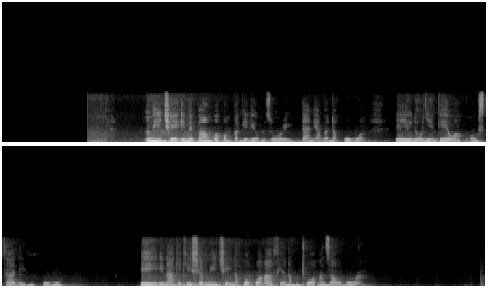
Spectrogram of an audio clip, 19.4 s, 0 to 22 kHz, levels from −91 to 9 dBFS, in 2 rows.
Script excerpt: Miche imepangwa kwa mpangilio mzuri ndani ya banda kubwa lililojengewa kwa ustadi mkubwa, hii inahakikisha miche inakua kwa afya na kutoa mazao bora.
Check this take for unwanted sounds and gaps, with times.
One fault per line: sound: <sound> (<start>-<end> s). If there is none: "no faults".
no faults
